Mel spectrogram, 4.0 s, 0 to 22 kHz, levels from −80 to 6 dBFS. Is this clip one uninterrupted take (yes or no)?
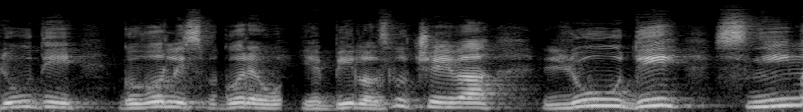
no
